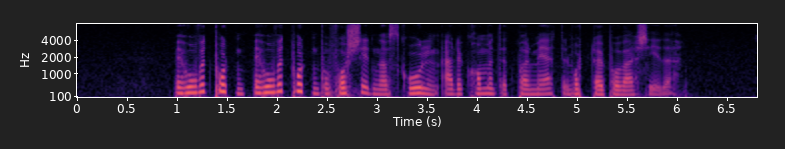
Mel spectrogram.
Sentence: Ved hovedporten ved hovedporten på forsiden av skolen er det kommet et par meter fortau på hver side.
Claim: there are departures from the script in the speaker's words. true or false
false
